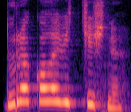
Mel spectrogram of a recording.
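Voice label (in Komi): "дыр-ӧ колӧ виччысьны", Komi, female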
